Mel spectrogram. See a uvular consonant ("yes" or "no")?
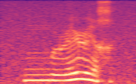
yes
